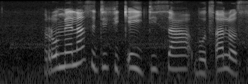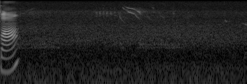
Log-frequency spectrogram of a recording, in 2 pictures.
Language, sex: Tswana, female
